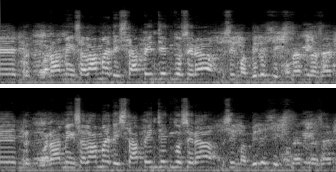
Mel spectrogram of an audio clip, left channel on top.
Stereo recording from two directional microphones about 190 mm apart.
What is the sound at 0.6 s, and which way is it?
A man's voice, 45° right (ahead or behind).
